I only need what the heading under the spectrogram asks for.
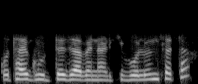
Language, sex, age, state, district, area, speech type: Bengali, female, 18-30, West Bengal, North 24 Parganas, urban, conversation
